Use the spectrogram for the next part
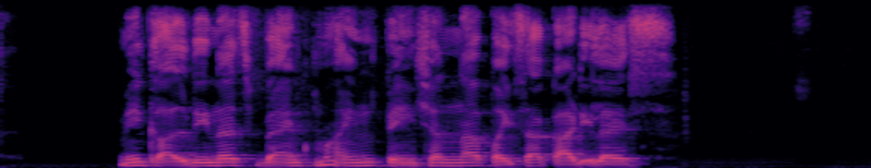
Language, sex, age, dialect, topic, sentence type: Marathi, male, 18-24, Northern Konkan, banking, statement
